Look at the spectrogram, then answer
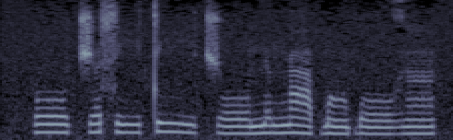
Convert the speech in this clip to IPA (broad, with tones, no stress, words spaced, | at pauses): oː˨t͡ʃə˨˦siː˨ tiː˦˨t͡ʃoː˨ nə˧ŋa˦˨ ɓɔ̃˨ ɓoː˨ɣã˧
